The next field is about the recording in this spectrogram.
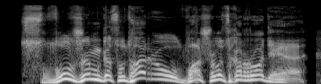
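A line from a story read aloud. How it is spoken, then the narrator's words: Barked loudly. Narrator (Russian): гаркнул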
